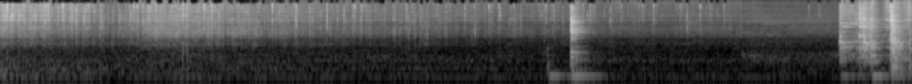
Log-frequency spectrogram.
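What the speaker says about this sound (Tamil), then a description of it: "தோசைக்கல் நல்லா காஞ்சிருச்சு ஒரு கரண்டு தோசை ஊற்றி இந்த மாதிரி ரவுண்டாக ஊற்றி" Dosa batter sizzles on a hot griddle in a steady frying hiss, with two sharper bursts of sizzling and clatter as more batter or oil hits the hot surface.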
